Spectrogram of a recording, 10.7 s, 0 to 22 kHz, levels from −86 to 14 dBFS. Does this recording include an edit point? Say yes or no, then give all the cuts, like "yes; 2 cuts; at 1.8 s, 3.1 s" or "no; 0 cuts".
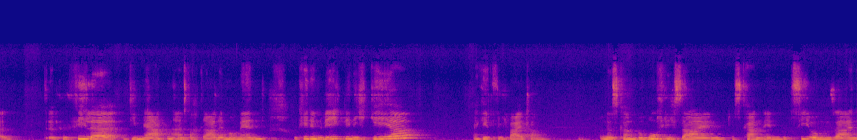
no; 0 cuts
